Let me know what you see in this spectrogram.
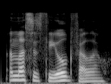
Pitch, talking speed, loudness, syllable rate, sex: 165 Hz, 270 wpm, -17 LUFS, 7.1 syllables/s, female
